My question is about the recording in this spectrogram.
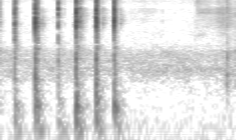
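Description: A quick, uneven run of about six sharp knocks in the first second or so: knuckles rapping on the VW camper's panels, seemingly testing whether the tilting top is fibreglass or metal.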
